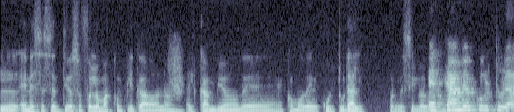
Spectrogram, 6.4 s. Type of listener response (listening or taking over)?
taking over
